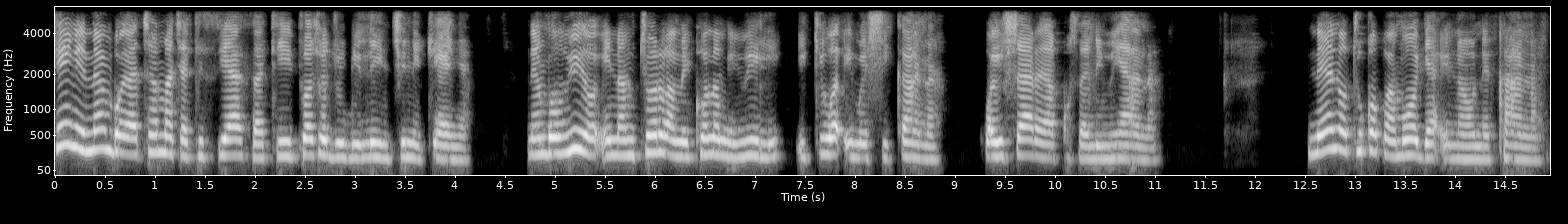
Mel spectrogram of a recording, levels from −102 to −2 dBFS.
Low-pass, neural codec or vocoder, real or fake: 5.4 kHz; codec, 44.1 kHz, 3.4 kbps, Pupu-Codec; fake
